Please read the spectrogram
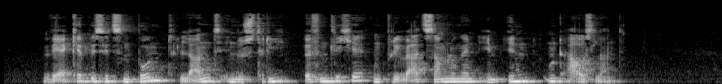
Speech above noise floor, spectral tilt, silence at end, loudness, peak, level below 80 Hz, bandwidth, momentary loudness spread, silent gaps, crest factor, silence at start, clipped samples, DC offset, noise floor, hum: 41 dB; -5 dB/octave; 1 s; -14 LUFS; 0 dBFS; -46 dBFS; 11.5 kHz; 7 LU; none; 14 dB; 0.45 s; under 0.1%; under 0.1%; -55 dBFS; none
